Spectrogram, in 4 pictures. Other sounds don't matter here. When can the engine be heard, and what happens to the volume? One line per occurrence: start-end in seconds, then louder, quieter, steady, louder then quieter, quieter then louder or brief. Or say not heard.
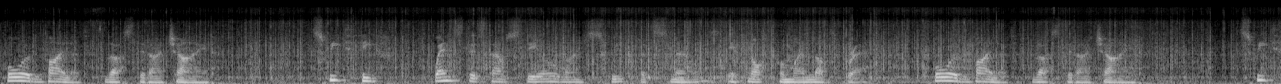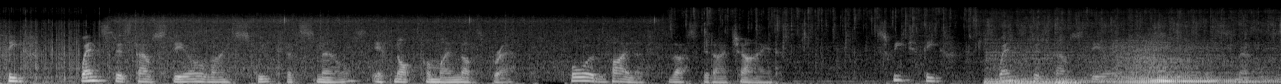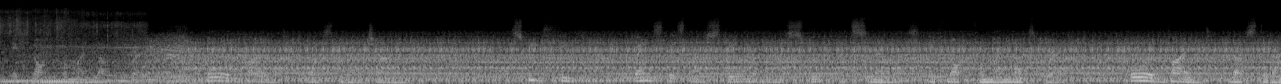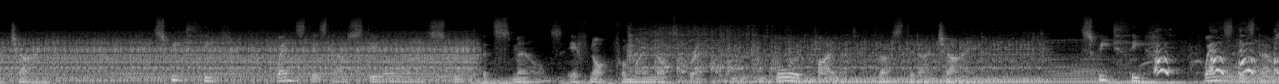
22.6-51.1 steady.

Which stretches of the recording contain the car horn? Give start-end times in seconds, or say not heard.
not heard.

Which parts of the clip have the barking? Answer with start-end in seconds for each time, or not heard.
49.9-51.1.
